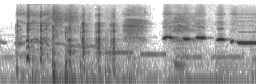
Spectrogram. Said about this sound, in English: Some extra lovely whistling from … there.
